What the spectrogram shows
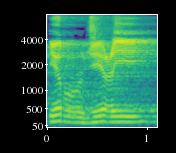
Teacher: di sini kasrahnya bukan kasrah asliyah tapi kasrah yang 'aridah, ya, maka tetap ditebalkan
